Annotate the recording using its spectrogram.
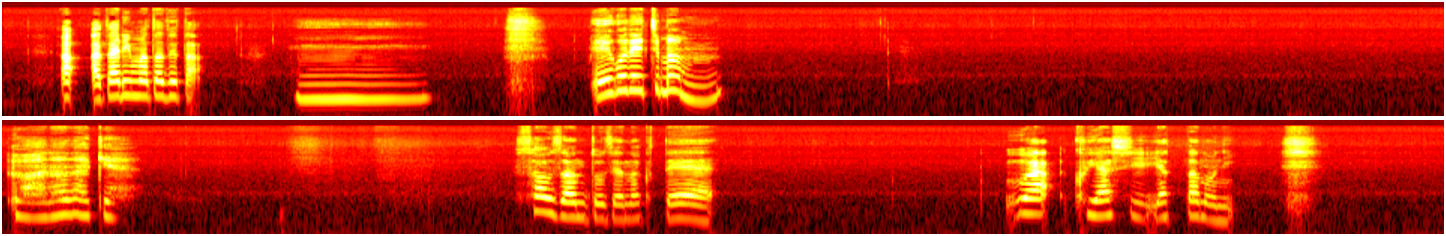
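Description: A young woman talks softly and playfully close to a microphone, in short bursts with pauses.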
